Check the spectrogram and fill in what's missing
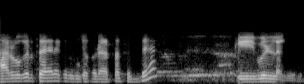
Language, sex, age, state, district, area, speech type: Marathi, male, 45-60, Maharashtra, Amravati, rural, conversation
